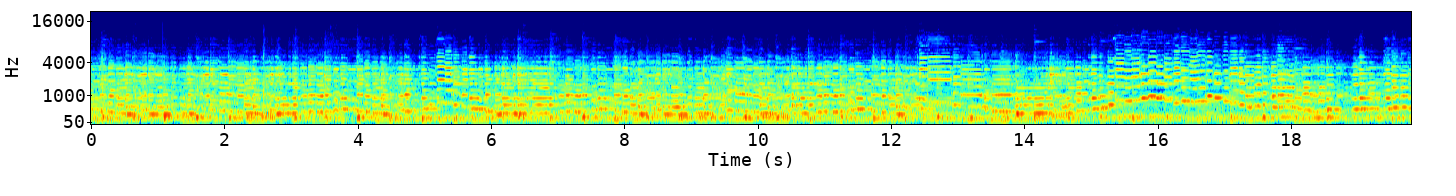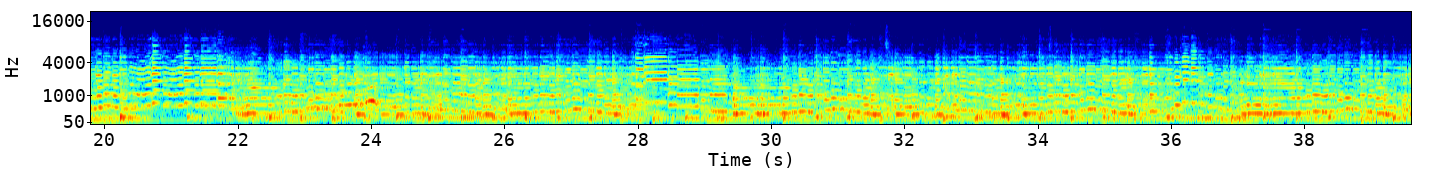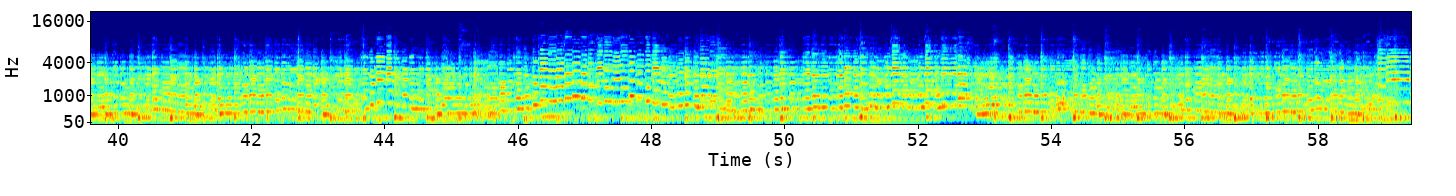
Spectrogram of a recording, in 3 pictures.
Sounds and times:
Violin, fiddle: 0.0 - 59.4.

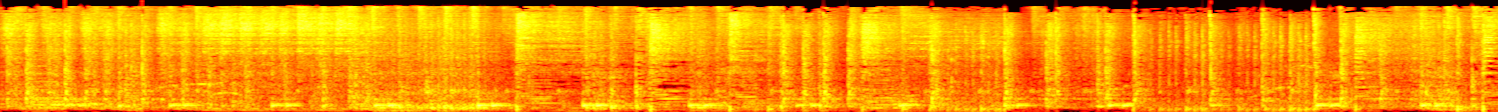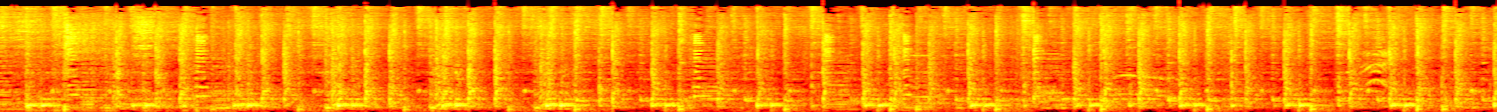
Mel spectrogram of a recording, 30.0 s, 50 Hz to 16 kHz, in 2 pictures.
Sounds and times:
Bass drum: 0.0 - 10.4, 11.2 - 29.8
Drum kit: 0.0 - 29.9
Drum roll: 0.0 - 29.9.

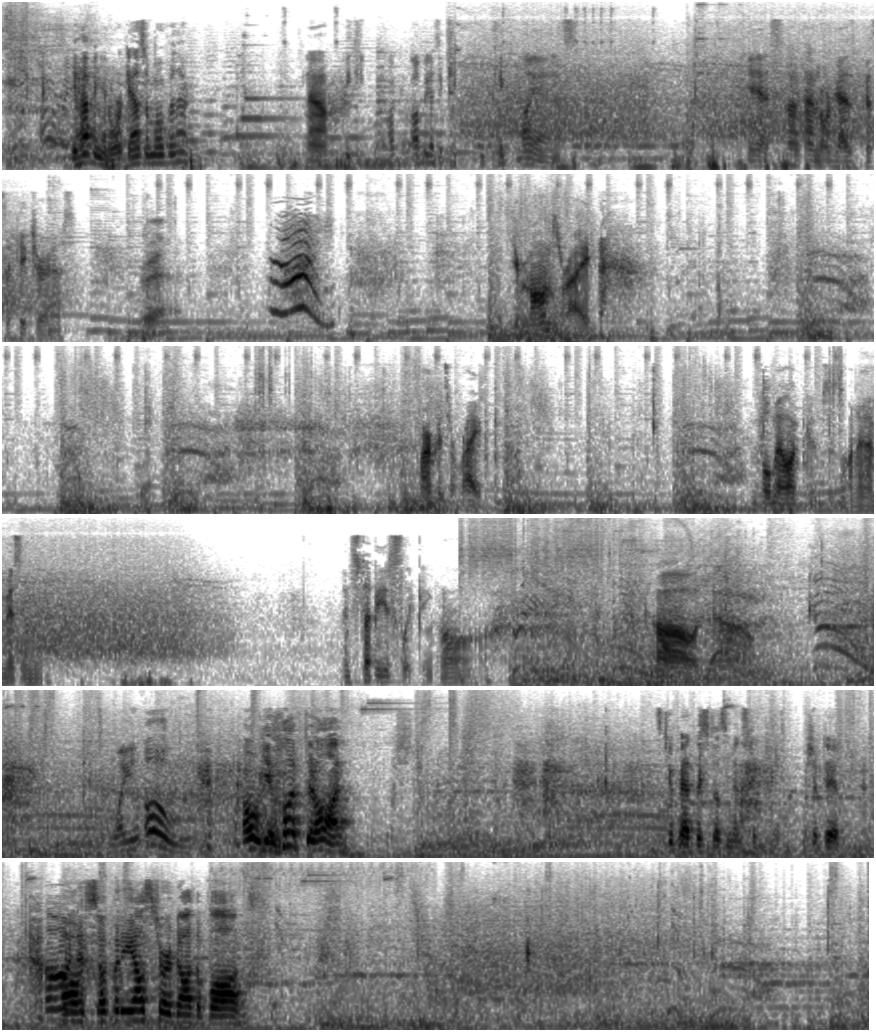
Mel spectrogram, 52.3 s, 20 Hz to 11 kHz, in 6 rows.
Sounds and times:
Music: 0.0 - 28.0, 31.2 - 52.2.

